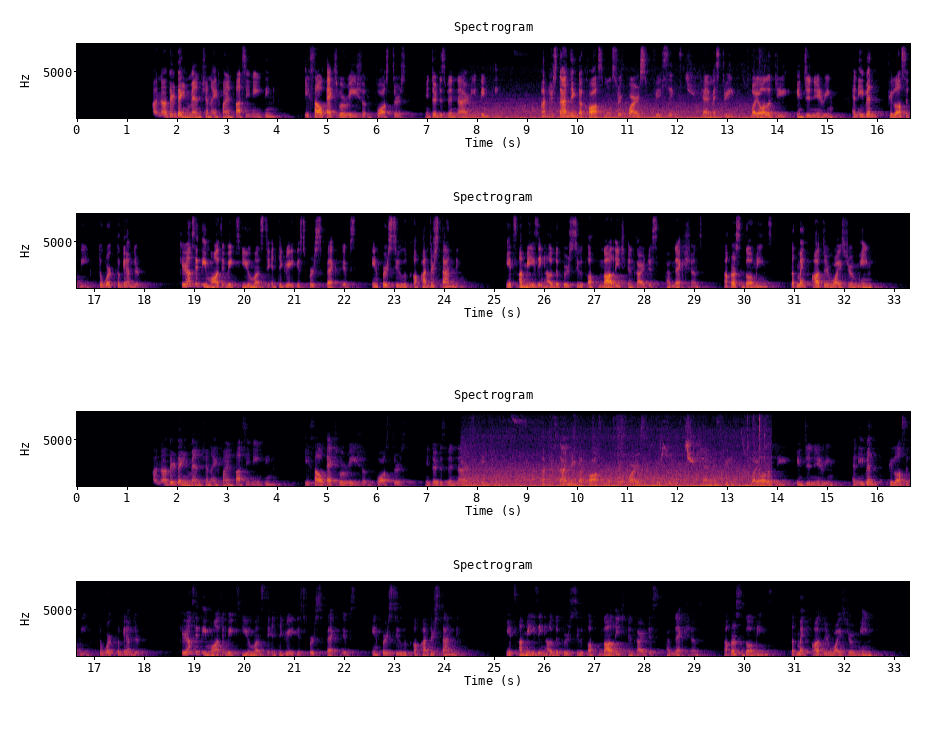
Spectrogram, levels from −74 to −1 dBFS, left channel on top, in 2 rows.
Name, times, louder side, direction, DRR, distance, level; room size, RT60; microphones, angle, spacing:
voice 1, 1.5-4.0 4.5-6.5 6.9-8.5 9.3-11.9 12.5-13.2 13.4-15.1 15.5-17.9 18.7-22.2 22.5-24.4 25.2-29.1 29.6-30.5 30.9-32.6, left 3 dB, 75° left, 9 dB, 0.7 m, -32 dB
sound 1, 7.6-13.9, right 3 dB, 50° right, 0.4 m, -32 dB
21.5 x 10.5 x 2.6 m, 1.3 s
head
